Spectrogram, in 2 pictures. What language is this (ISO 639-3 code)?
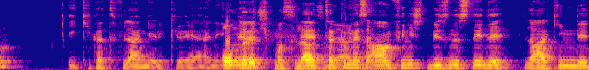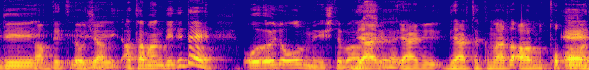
tur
